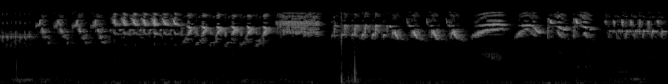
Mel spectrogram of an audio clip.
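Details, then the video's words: Saira, the European goldfinch, sings for mating to a female, delivering rolling high trills and jangling chirps in bursts separated by short gaps "saira singing on female for meting"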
